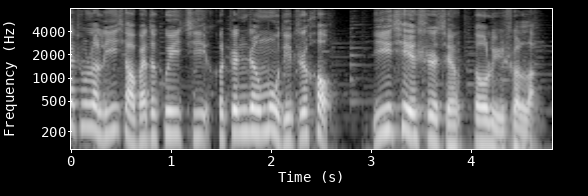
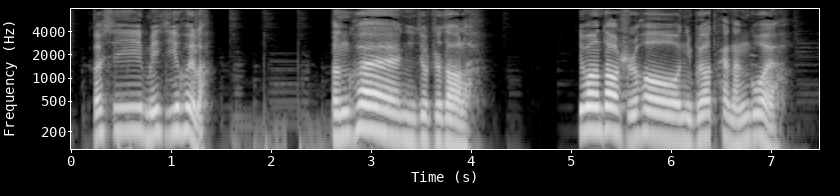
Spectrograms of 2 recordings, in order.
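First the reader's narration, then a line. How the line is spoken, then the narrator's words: Sighing. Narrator (Chinese): 李牧叹道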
